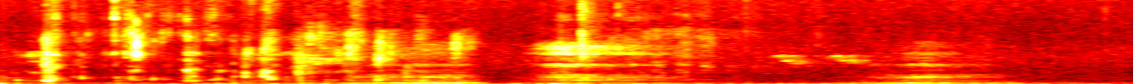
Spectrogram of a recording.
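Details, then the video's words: Moley, a male English Staffordshire Bull Terrier on a raw diet, eating a breakfast of steak with spinach and liver crumble indoors; quiet wet chewing and lip smacking with scattered clicks in a small room. "English Staffy eating his breakfast"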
